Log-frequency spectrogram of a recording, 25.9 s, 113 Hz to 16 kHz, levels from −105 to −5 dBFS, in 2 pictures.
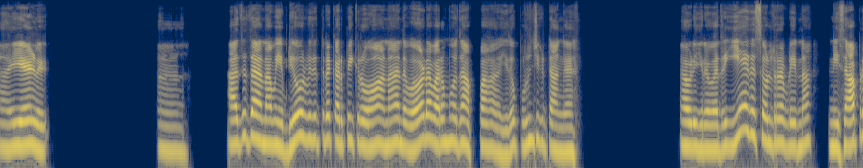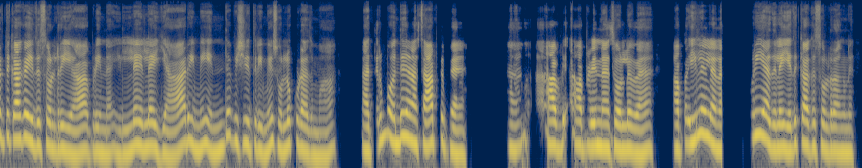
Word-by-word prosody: ஆ. - - -8 0.4
7. 225 -3 +5 1.8
ஆ. - - -6 1.1
அதுதான், 265 +2 +3
நம்ம 230 -1 +2
எப்படியோ 210 +7 +2
ஒரு 285 - 0
விதத்துல 260 0 -2
கற்பிக்கிறோம். 230 -2 0
ஆனா, 225 0 0
அந்த 220 -2 0
வேர்ட 255 +6 +4
வரும்போது 240 0 0
தான், 225 -3 +3
"அப்பா! 220 -1 -3 0.3
ஏதோ 195 +5 -2
புரிஞ்சுக்கிட்டாங்க." 215 -5 -2 1.8
அப்படிங்கிற 210 -2 +2
மாதிரி. 200 +1 +1 0.2
"ஏன் 350 - +3
இத 305 - +2
சொல்ற? 240 -2 0
அப்படின்னா 215 +1 -1 0.4
நீ 215 - +2
சாப்பிட்டறதுக்காக 265 +3 +3
இத 220 0 -1
சொல்றியா?" 195 -4 -1
அப்படின்னேன். 185 0 -4
"இல்ல, 180 +4 -2
இல்ல. 210 +1 0 0.3
யாரையுமே 210 +5 -1
எந்த 200 +8 -2
விஷயத்திலயுமே 215 -4 -2
சொல்லக்கூடாதும்மா! 190 -6 -2 0.5
நான் 190 -2 -1
திரும்ப 270 +6 -3
வந்து, 240 +4 +2 0.2
நான் 230 -2 0
சாப்டுப்பேன்." 215 -6 +1 0.7
ஆ. - - -3 0.6
அப்படி 220 0 +2 0.2
அப்படின்னு 215 0 +2
நான் 205 +1 0
சொல்லுவேன். 195 -1 +1 0.4
அப்ப 200 +3 -2
இல்ல, 310 +3 +1
இல்ல. 250 -5 +3
ந 200 - +1 0.5
புரியாதுல்ல, 260 -9 +2
எதுக்காக 220 0 0
சொல்றாங்கன்னு. 185 -2 -2
220 Hz, 120 wpm, -23 LUFS, 200-240 Hz, 1.8 s, 7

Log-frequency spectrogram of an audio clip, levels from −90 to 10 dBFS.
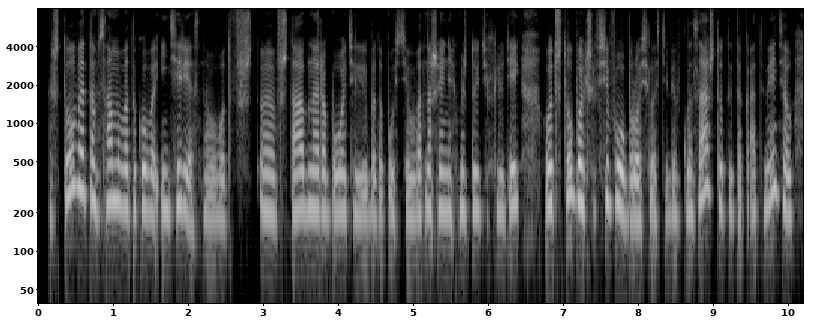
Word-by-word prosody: Что 260 - +1
в - - -2
этом 265 -6 +4
самого 235 +1 +2
такого 215 -1 +2
интересного? 205 - -2
Вот 90 0 -5
в - - -15
ш - - -10
э, 200 -2 0
в - - -11
штабной 210 +1 +2
работе, 200 -1 0
либо, 95 0 -3
допустим, 95 - -4
в 195 - 0
отношениях 205 -1 0
между 210 0 -2
этих 200 0 -8
людей. 210 +3 +1 0.3
Вот 225 0 +5
что 140 +1 +2
больше 225 -4 +4
всего 235 -1 +4
бросилось 180 -1 -1
тебе 195 -1 -7
в 180 - -18
глаза, 205 - +1
что 230 -8 -2
ты 200 - -6
так 195 - -9
отметил? 220 0 -1
205 Hz, 190 wpm, -24 LUFS, 190-225 Hz, 0.3 s, Вот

